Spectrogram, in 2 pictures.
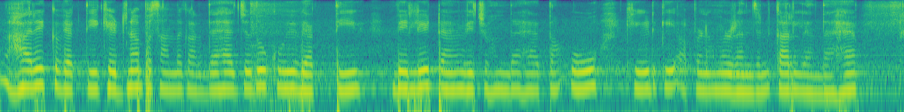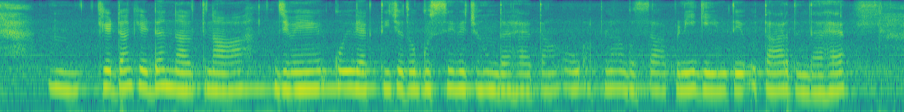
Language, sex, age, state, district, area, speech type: Punjabi, female, 18-30, Punjab, Bathinda, rural, spontaneous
